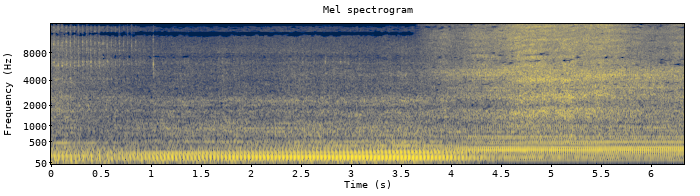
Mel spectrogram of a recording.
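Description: Small petrol engine of a pressure washer running steadily. About four seconds in, the engine note changes and a steady hiss of water spray from the wand joins it.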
